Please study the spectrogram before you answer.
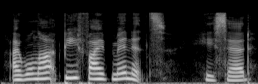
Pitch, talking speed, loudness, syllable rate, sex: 240 Hz, 185 wpm, -16 LUFS, 4.6 syllables/s, female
